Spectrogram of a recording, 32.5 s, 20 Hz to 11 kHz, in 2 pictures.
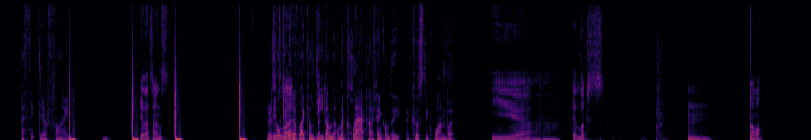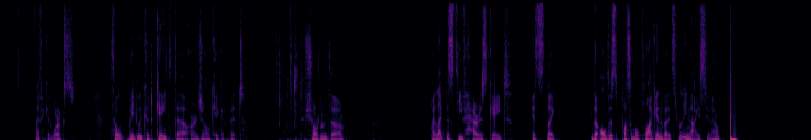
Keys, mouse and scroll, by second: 0.3 click, 0.8 click, 1.2 space, 5.3 space, 5.8 click, 8.6 ctrl+scroll up 2, 10.6 g, 11.1 ctrl+scroll down 2, 11.9 ctrl+scroll down 1, 18.5 click, 20.0 right click, 21.2 click, 21.5-22.6 typing, 26.1 click, 27.1 click, 28.4-30.0 drag, 30.6 space, 31.2 space, 32.2 click.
